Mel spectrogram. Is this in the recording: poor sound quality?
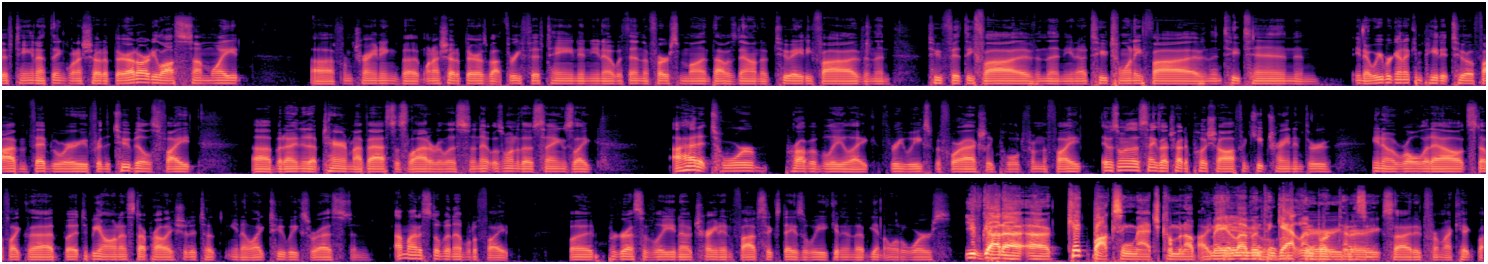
no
